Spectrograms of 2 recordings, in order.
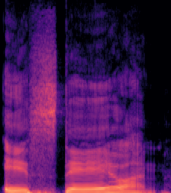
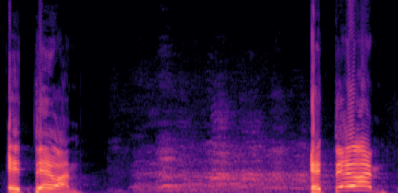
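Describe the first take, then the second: First: Esteban slow and lilting, Colombian style; Colombian pronunciation. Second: Esteban high and quick, first s dropped; Puerto Rican pronunciation. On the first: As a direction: draw out Esteban like Colombian parents. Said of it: "My parents go". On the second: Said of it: "And I say my name". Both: Retold or imitated.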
